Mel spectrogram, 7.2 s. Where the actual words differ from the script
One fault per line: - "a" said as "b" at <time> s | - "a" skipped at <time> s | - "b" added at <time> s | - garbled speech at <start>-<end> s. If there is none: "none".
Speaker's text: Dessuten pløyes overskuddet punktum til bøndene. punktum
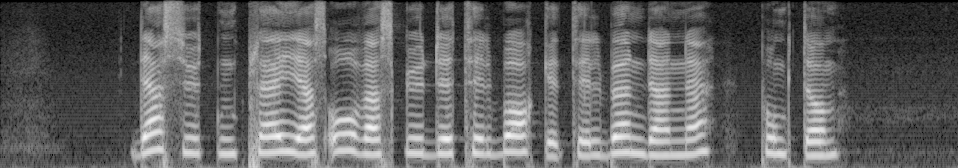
- "punktum" said as "tilbake" at 3.4 s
